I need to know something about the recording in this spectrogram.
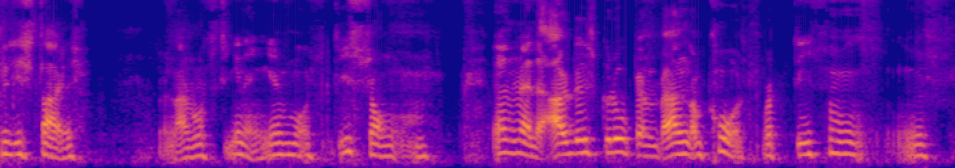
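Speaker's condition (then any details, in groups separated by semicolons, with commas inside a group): Muscular Parkinson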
